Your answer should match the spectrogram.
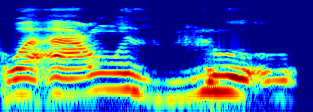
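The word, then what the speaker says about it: وَأَعُوذُ: Nah, jadi bacanya jangan wa'a'udzu. Itu jadinya zu. Kembalikan dulu dia ke makhrajnya. Wa'a'udzu. Zu. Zu. Nah, kalau kita nggak kembalikan ke makhrajnya, zalnya jadi tebal. Jadi huruf za.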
